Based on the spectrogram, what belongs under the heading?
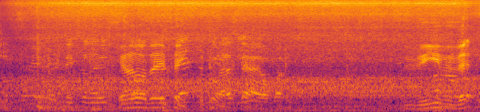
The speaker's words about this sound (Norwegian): Vi er jo på tog. Det er vi.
